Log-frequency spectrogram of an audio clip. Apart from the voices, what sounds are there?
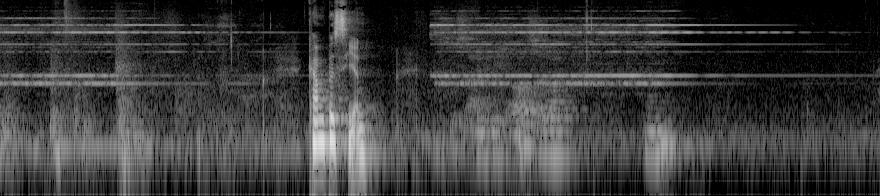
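mobile phone ringing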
